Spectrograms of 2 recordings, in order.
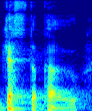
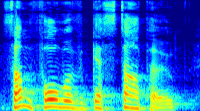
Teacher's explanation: Churchill pronounced Gestapo with a soft G and the accent on the last syllable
